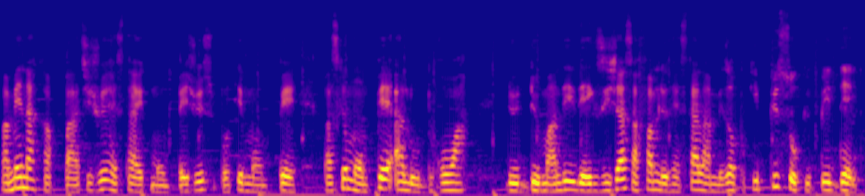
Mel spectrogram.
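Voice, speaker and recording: A woman's voice: sits low, dark tone. A woman voicing a stubborn, insolent young woman who talks back defiantly. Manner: defiant, dismissive.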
